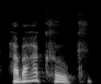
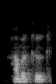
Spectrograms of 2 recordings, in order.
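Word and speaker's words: Habakkuk: 12 so yeah uh habakuk I tend to say habak but habakuk is actually a little bit better the pronunciation habakuk um so he is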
